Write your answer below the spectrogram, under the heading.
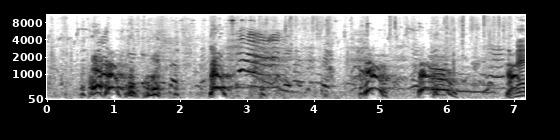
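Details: A pack of fifteen Basset Hounds on a four-mile walk to the sea at Otterton, South Devon. Loud, deep baying barks come in repeated bursts, several trailing into wavering howl-like tails, while a person calls encouragement.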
